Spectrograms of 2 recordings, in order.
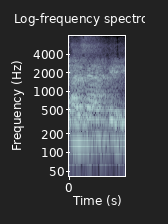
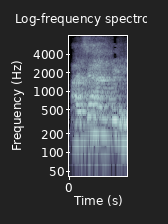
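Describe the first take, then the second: No difference in how they are said.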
